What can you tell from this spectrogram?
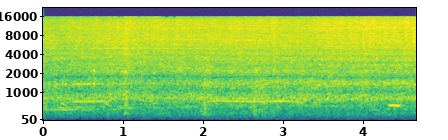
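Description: Narrow-gauge steam locomotive approaching slowly, with a steady hiss of steam.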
